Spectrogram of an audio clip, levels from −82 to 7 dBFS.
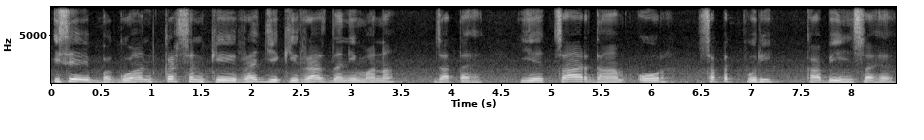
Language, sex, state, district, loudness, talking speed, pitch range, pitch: Hindi, male, Rajasthan, Bikaner, -15 LUFS, 135 wpm, 145-190 Hz, 170 Hz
